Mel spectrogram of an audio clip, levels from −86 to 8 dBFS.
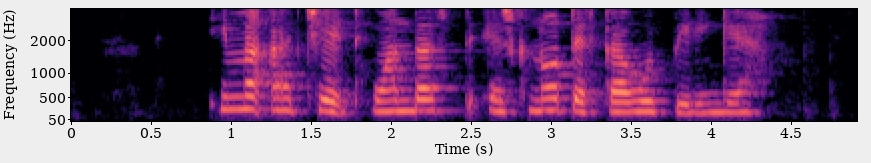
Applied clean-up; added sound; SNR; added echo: none; none; none; none.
